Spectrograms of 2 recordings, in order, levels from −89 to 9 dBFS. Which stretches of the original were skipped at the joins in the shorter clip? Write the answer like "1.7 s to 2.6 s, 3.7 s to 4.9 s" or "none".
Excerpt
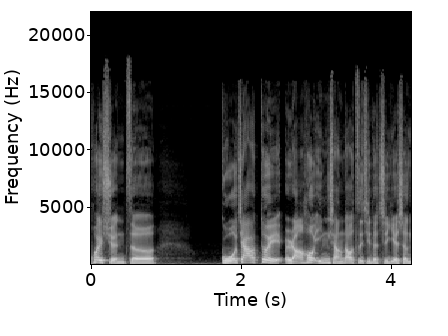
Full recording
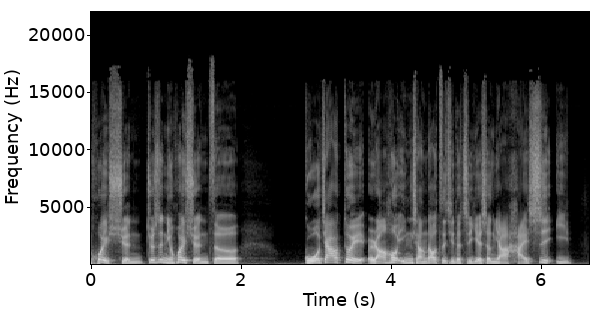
none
